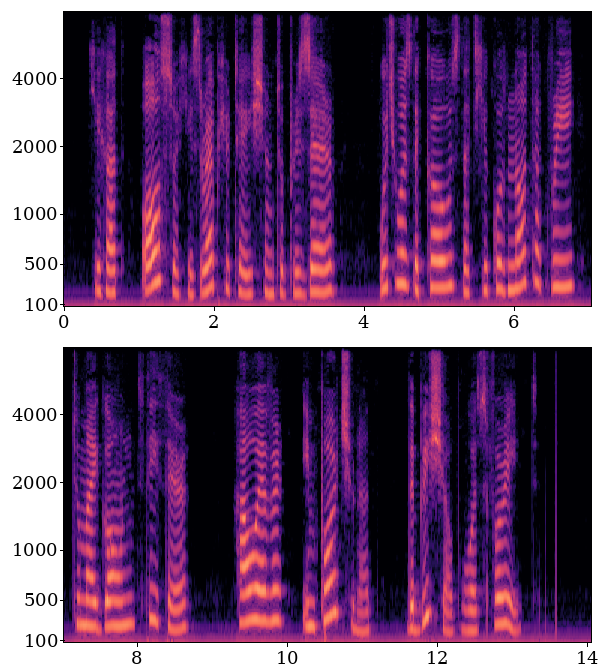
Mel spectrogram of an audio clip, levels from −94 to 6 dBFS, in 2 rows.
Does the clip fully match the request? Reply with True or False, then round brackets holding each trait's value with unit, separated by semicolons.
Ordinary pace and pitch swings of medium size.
False (115 wpm; 4.2 semitones)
